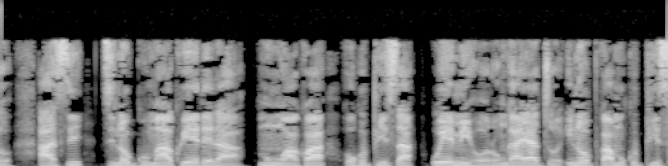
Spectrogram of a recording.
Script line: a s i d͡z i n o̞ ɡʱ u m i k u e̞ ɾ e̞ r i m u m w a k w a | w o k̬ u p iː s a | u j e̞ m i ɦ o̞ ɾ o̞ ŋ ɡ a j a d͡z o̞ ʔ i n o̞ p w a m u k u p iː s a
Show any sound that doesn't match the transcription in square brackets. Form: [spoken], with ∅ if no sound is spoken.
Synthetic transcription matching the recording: a s i d͡z i n o̞ ɡʱ u m [a] k u e̞ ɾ e̞ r [a] m u m w a k w a | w o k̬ u p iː s a | u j e̞ m i ɦ o̞ ɾ o̞ ŋ ɡ a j a d͡z o̞ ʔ i n o̞ p w a m u k u p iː s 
